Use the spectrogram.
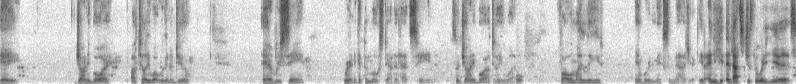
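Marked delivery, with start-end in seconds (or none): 0.0-13.9 very deep, soft put-on voice. Quoting a joker guy who calls him Johnny boy: imitating a deep voice. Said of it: "deep, deep, deep voice".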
